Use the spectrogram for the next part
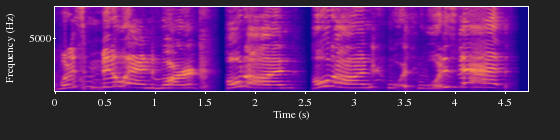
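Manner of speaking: high, loud disbelief; incredulous outburst. Real, not acted. Streamer challenging Mark on middle end, loud incredulous outburst. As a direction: demand an explanation, loudly baffled.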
